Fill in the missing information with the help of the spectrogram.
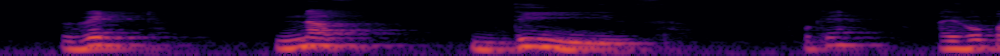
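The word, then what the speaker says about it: huit: होंगे ट की जो फ्रेंच में स्पेलिंग है एच यू आईटी तो इसे हम पढ़ते हैं विद एक्चुअली फ्रेंच में most of the time H जो होता है वह साइलेंट होता है तो इसलिए हम इसे पढ़ते हैं विट विट वापस से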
